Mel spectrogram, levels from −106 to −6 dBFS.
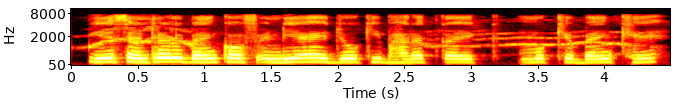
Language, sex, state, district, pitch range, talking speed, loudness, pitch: Hindi, male, Chhattisgarh, Sarguja, 195-215 Hz, 175 wpm, -14 LUFS, 205 Hz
